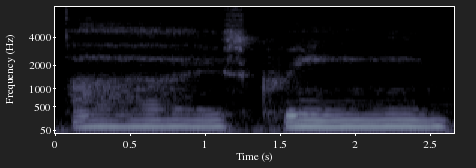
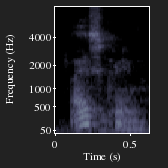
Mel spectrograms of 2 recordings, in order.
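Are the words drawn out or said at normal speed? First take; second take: drawn out; normal speed. First: The words are drawn out and held long. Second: The words are said at normal talking length. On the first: "singing is just sustained talking" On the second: "instead of"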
